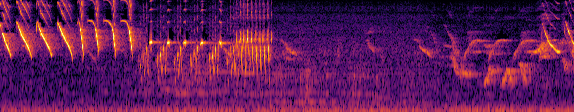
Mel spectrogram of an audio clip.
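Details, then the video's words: Belgian canary song that set many canaries singing: a fast run of bright descending notes about four per second, a short buzzy burst, then quieter scattered chirps from other birds. "The sound of This Belgian Canary Attracted Many Canaries to Sing"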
